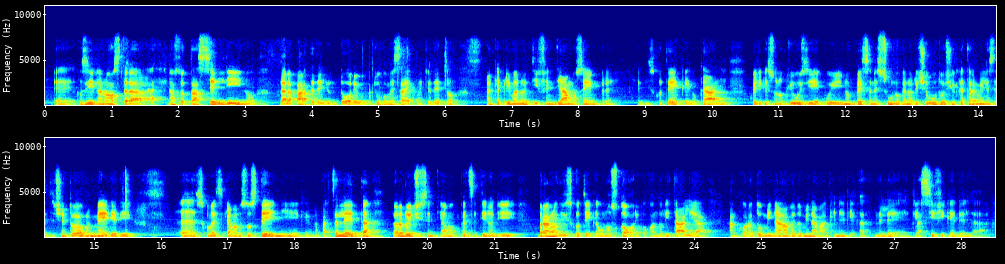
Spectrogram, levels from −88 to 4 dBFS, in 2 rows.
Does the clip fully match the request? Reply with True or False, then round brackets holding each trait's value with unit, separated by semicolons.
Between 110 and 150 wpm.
False (160 wpm)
